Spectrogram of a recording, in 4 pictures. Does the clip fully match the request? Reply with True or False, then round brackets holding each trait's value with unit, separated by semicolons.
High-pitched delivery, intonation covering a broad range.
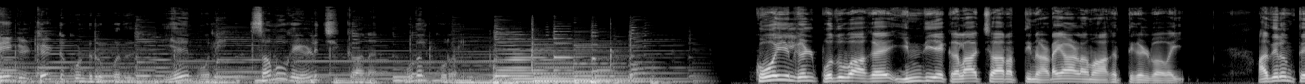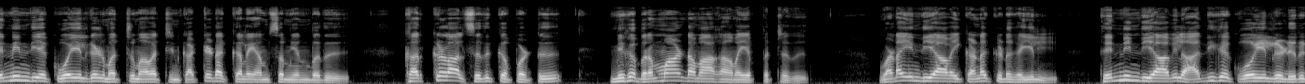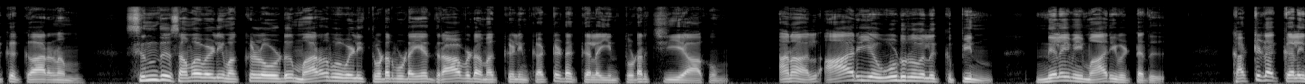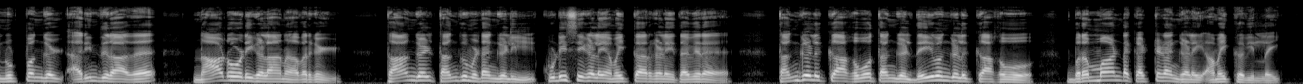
False (130 Hz; 5.7 semitones)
